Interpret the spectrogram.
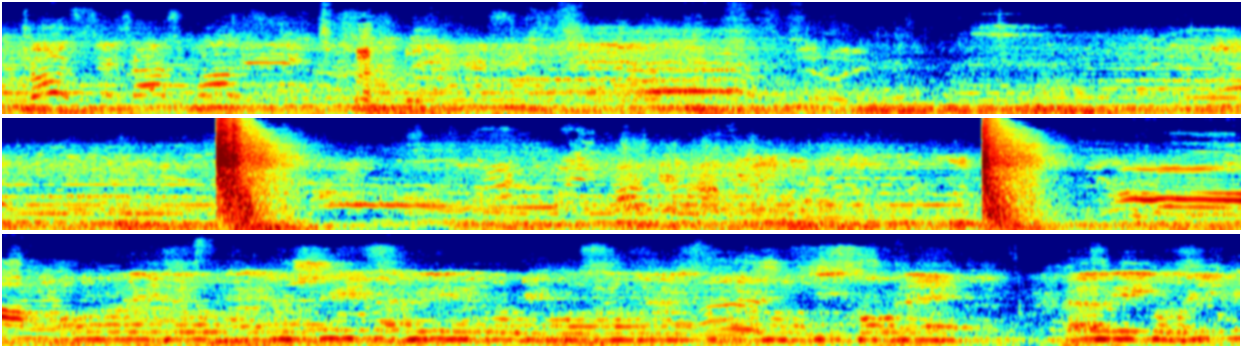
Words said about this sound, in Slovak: Teraz môžete vidieť, že palné zbrane i keď sa často píše, že boli neúčinné a nefungovali v daždi, tak fungujú v daždi rovnako účinné ako za sucha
